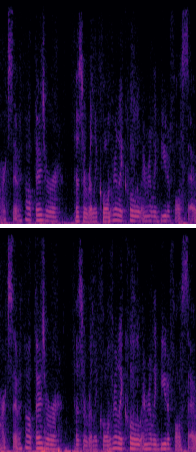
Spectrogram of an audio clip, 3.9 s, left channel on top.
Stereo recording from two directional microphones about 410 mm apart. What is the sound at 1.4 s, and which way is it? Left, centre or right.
Speech, left.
